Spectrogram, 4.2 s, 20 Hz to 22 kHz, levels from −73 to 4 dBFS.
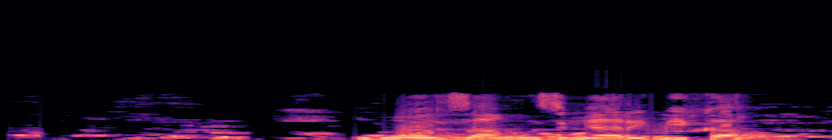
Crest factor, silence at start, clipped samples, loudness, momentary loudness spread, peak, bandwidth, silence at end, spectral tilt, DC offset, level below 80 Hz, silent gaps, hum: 12 dB; 0.05 s; under 0.1%; -11 LUFS; 20 LU; 0 dBFS; 7.8 kHz; 0 s; -5 dB/octave; under 0.1%; -52 dBFS; none; none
